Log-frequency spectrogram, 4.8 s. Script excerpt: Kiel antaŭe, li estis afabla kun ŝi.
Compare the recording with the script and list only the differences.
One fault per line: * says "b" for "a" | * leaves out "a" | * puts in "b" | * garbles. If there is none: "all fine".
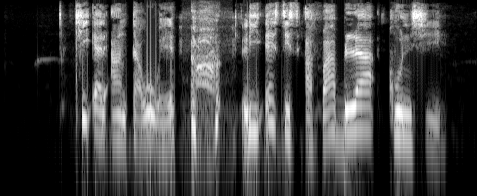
all fine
